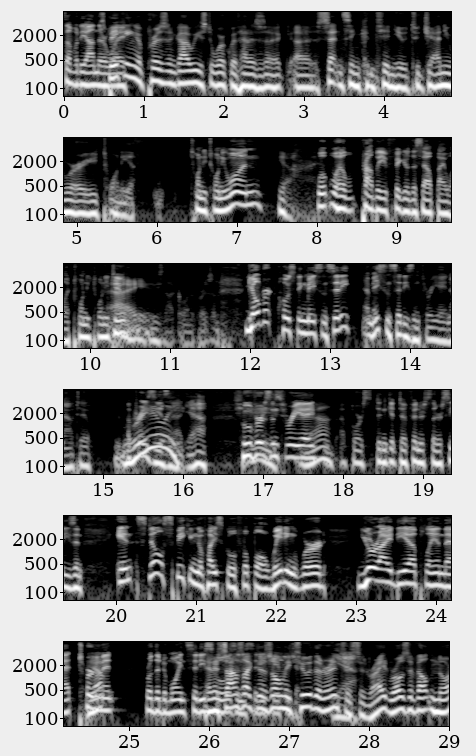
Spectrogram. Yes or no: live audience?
no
